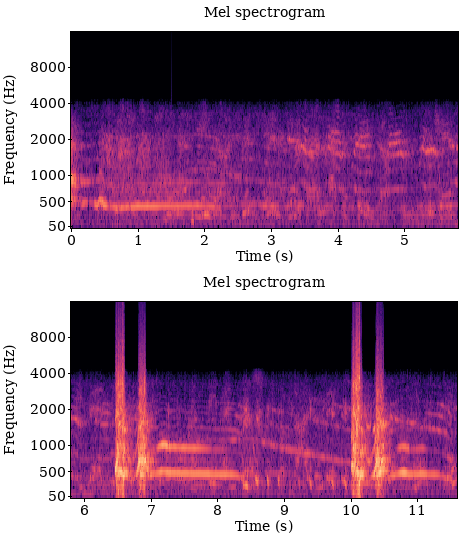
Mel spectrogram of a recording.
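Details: Dog howling at an iPhone: long, wavering, tonal howls that slowly slide downward, sustained for many seconds. Two pairs of sharp, loud bursts break in partway through.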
